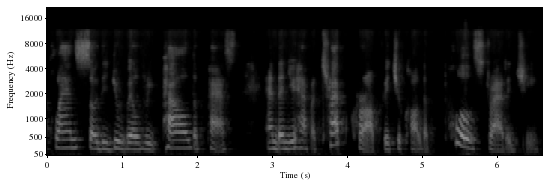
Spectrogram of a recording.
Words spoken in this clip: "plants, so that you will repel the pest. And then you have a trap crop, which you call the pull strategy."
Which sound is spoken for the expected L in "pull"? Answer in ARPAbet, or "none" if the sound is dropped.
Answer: L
